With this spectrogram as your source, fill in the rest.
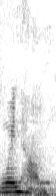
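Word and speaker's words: Wyndham: I loved it although it is shortened us win throughout the whole book but it is Windham yes it took time to learn how to pronounce it when when home yes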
